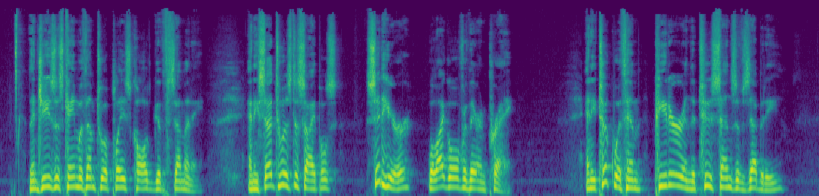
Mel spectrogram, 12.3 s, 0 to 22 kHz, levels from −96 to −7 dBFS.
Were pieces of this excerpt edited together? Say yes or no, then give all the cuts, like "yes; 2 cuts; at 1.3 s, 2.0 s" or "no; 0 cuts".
no; 0 cuts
